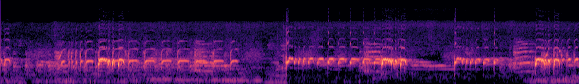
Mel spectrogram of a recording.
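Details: Local zebra dove in full song, used as a lure to prompt other doves to sing: several bouts of quick, rolling cooing notes in fast trilled runs, separated by short pauses and one near-silent gap.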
